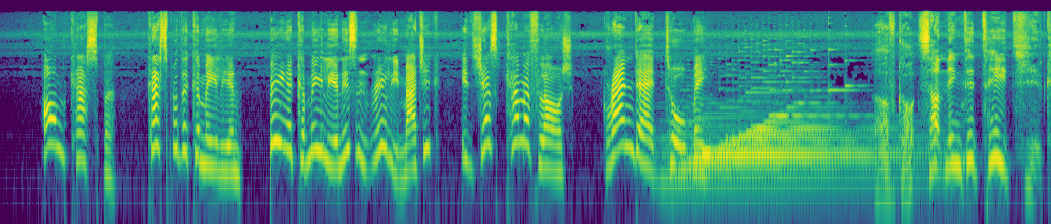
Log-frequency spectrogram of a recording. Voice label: Characters - UK characters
